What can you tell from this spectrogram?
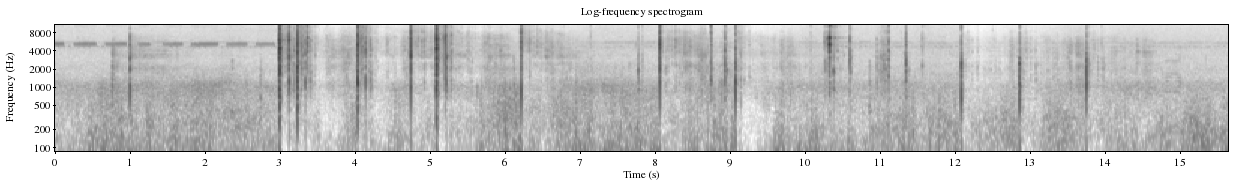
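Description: Wind buffeting the microphone, with a scattered series of short, sharp clicks and cracks, several in quick succession at times, starting about three seconds in.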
